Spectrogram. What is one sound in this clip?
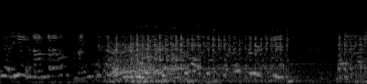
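A sewing machine whirs as it stitches fabric.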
